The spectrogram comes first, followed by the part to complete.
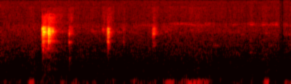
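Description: Near silence, with a few faint clicks and light handling noise from a small glued paper-and-lace piece being pressed together by hand, the clearest about a third of a second in.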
